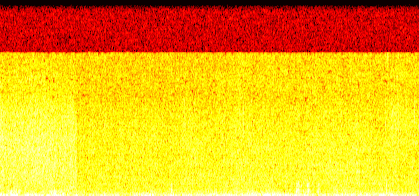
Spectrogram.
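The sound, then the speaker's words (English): Strong wind buffets the microphone by the Mississippi River in driving wind and rain, a continuous low rumble with gusty thumps and rustling surges throughout and no voices. “Okay, it's getting a little too windy here.”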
